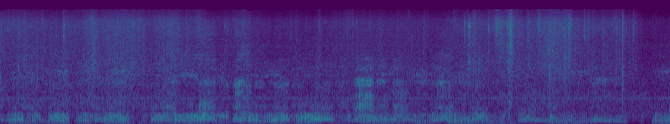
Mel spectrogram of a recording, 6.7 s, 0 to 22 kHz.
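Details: Two wild mountain gorillas, an adult blackback and a 2.5-year-old, at play in Virunga National Park's Bukima area, Congo, in April 2007, giving dense low pulsed grunts and breathy huffs amid insect-like hiss and rustling.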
